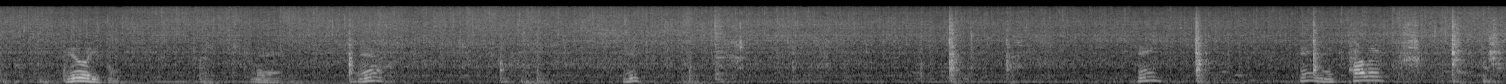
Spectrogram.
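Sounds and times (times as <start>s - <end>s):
chicken sizzling in hot oil: 0.0s - 15.0s
metal spoon clicking on pan: 11.9s - 12.2s.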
